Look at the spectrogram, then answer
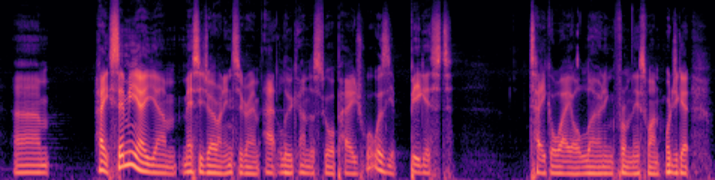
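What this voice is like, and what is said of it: Hoarse, strained, nearly lost voice. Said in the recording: “My voice is gone. I've lost my voice,”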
